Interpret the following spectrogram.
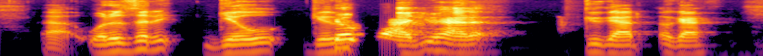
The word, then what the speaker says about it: Gil-galad: Gil-galad, you had it.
